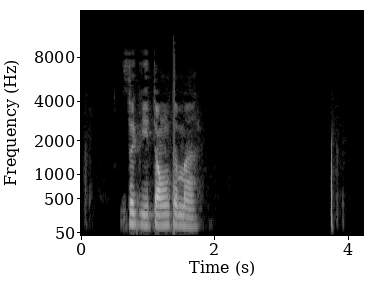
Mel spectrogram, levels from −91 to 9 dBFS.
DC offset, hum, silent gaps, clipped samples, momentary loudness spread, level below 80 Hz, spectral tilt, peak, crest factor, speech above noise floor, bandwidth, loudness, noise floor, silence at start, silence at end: under 0.1%; none; none; under 0.1%; 18 LU; -72 dBFS; -6.5 dB/octave; -10 dBFS; 24 dB; over 63 dB; 10 kHz; -28 LUFS; under -90 dBFS; 0.7 s; 2.5 s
